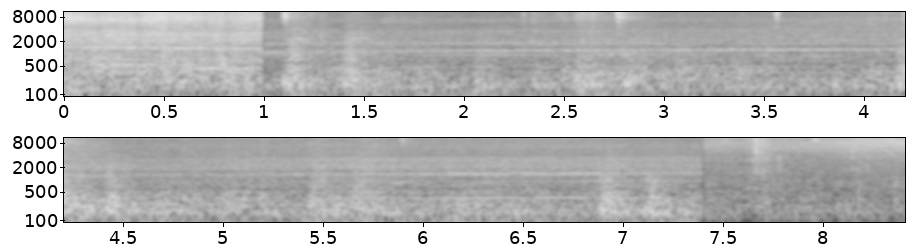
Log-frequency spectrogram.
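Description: An electric train rumbles along the tracks, heard from inside a carriage.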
